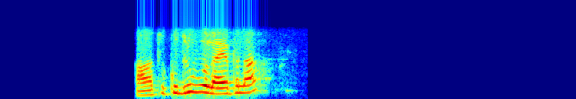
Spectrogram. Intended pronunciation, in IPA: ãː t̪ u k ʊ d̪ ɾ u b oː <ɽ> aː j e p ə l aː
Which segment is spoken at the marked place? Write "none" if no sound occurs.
l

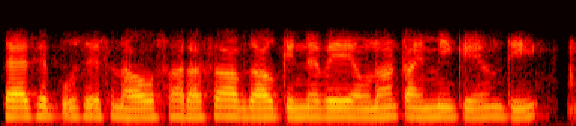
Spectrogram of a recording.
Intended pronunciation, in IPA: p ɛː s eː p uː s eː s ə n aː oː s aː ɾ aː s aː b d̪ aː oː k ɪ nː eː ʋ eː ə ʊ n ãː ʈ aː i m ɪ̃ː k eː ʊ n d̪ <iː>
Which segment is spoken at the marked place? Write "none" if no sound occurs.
iː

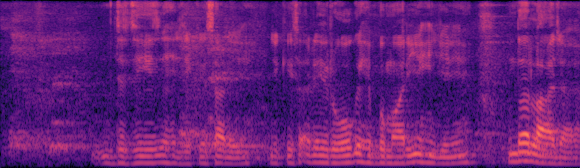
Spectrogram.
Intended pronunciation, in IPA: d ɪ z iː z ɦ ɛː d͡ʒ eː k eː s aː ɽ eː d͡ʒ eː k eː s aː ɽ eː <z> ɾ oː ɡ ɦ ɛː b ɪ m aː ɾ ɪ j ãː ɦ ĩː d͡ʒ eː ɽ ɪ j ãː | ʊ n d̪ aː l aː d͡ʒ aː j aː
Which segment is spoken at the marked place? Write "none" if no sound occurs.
none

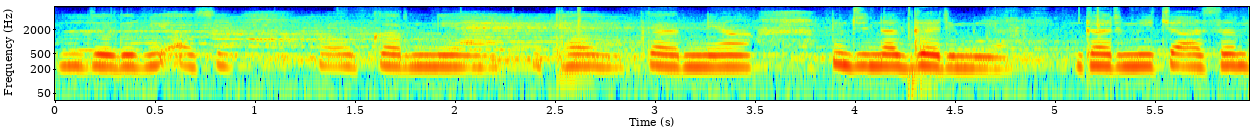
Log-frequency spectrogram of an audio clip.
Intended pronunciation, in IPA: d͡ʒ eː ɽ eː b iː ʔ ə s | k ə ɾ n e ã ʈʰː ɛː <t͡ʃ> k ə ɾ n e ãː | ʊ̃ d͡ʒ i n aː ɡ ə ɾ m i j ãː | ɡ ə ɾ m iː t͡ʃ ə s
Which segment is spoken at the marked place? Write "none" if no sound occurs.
none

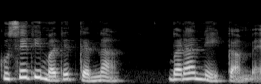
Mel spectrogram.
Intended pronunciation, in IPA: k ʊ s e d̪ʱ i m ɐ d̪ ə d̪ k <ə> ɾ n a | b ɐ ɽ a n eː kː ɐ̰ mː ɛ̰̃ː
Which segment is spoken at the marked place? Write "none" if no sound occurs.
ɐ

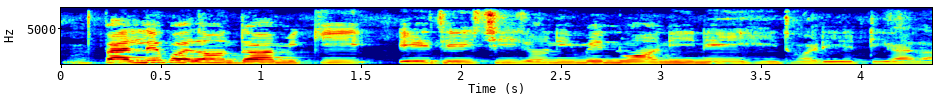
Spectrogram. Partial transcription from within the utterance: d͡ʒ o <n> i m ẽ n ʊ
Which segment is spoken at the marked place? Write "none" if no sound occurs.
n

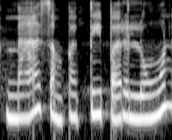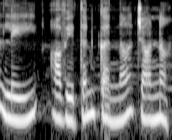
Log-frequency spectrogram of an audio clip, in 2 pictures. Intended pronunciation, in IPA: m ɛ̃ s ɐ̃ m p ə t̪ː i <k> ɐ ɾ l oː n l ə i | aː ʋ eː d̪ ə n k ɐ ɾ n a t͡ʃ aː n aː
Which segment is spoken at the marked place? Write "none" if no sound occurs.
p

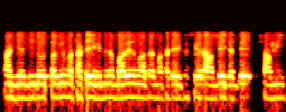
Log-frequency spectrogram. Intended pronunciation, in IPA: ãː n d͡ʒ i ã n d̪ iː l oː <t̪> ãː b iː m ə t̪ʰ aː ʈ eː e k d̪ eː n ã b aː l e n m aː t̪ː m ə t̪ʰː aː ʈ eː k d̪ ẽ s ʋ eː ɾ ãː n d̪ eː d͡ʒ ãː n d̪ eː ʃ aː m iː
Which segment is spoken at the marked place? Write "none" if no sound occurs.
t̪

